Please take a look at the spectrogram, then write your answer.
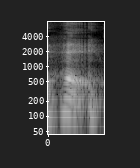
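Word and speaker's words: hej: to say hey well it's basically the same in swedish you can say hey but they spell it h-e-j here whereas in english it's h-e-y because it sounds exactly the same even if you're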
